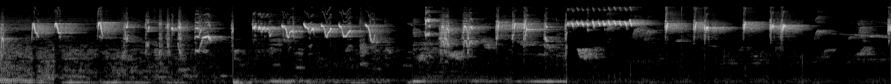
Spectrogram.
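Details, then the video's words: Common iora singing energetically through a continuous stream of high whistles, rapid chips and short trills, with a higher shrill whistle partway through and a low steady hum in the background. "SUARA BURUNG KONIN GACOR"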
